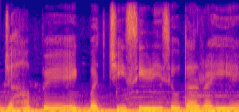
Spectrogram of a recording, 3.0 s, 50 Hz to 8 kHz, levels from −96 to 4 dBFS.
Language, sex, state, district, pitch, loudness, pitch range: Hindi, female, Bihar, Patna, 190 Hz, -13 LUFS, 185-195 Hz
